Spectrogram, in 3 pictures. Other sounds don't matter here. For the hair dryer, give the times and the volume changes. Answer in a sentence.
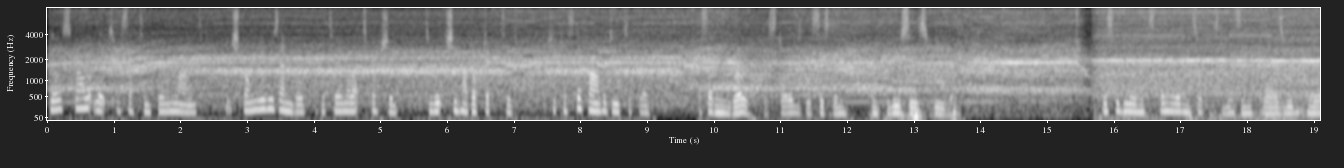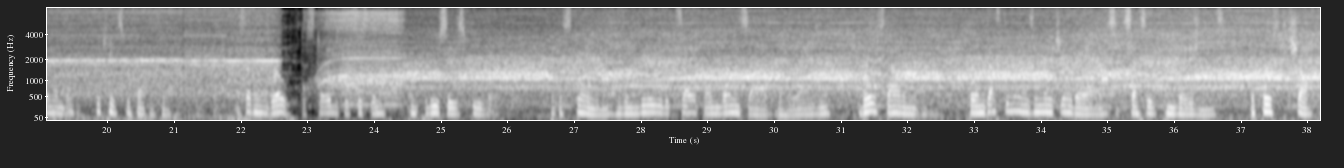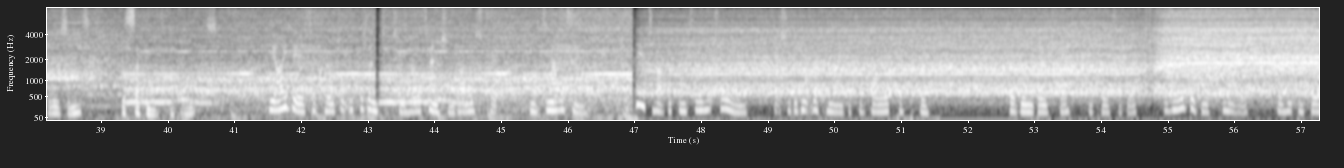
The hair dryer can be heard from 0.0 to 57.2 s, getting louder.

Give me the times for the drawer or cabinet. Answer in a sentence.
You can't hear the drawer or cabinet here.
